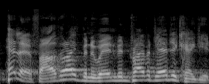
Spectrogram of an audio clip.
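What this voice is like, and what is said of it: Mock posh public-school accent. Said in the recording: “they'll all come back with stupid accents”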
